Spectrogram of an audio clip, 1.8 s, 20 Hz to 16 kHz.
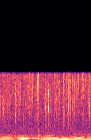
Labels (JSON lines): {"label": "biophony, midshipman", "recorder": "SoundTrap 500"}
